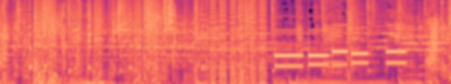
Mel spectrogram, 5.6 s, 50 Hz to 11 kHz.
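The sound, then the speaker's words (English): Telephone dialing tones, dual-pitched beeps in a quick series, cut in after a loud, crashing, noisy musical passage and sounding over continuing music. “Dialing 2600.”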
